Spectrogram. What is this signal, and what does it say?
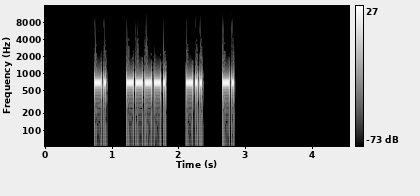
Morse code, heard as a keyed tone, about 36 wpm, spaced as for 20 wpm, 700 Hz. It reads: N9DN
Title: USA Call Signs - 4 Characters - 3x Character Spacing - 35wpm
